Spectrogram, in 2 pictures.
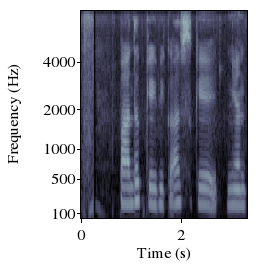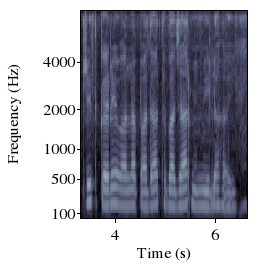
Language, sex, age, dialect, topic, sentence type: Magahi, male, 18-24, Central/Standard, banking, statement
